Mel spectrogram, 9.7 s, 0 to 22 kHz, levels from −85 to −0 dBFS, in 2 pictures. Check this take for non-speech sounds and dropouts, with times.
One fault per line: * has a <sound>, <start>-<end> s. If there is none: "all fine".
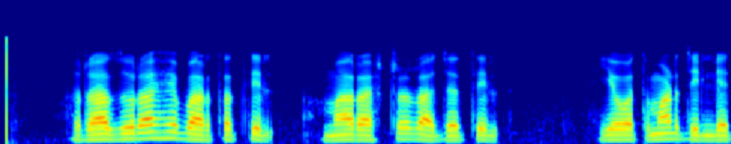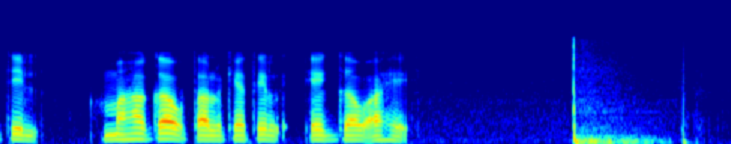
* has a thud, 8.7-9.4 s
